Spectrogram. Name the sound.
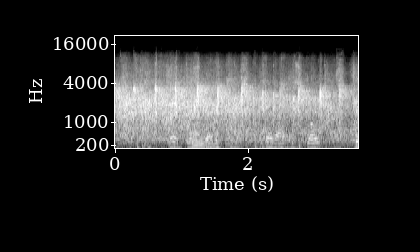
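audience applause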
